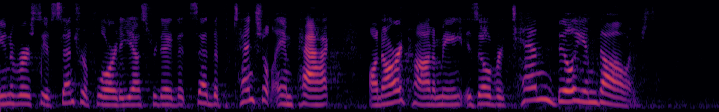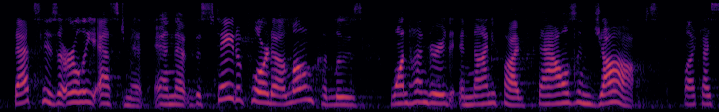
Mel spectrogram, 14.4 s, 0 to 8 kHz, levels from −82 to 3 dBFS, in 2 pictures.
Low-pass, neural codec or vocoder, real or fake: 7.2 kHz; codec, 44.1 kHz, 7.8 kbps, Pupu-Codec; fake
